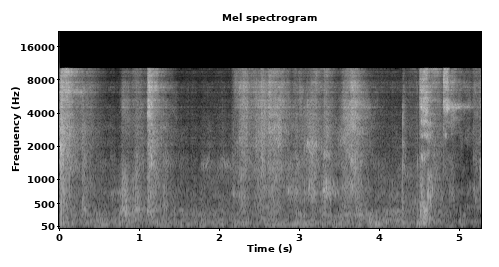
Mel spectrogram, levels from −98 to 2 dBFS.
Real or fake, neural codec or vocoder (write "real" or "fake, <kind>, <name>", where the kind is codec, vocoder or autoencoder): fake, codec, HILCodec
